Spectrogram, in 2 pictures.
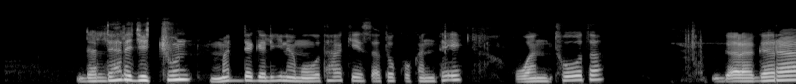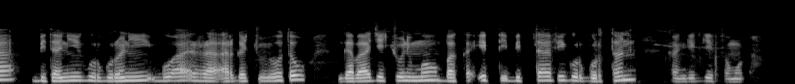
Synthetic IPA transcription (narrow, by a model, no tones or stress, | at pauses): d̪ɐld̪aːlɐd͡ʒɛt͡ʃːuːn | mɐd̪ːɐɡɐliːnɐmo̞ːt̪aːke̞ːsːat̪ɔkːɔkɐnt̪ɐʔɛ | wɐnt̪ʰo̞ːt̪ɐ | ɡɐɾaɡɐɾaːbɪt̪ɐniːɡʊɾɡʊɾɐniːbʊʔaːɪrːaːʔɐɾɡɐt͡ʃːuːjo̞ːt̪ɐʔʊ | ɡɐbaːd͡ʒɛt͡ʃːuːnɪmːo̞ːbɐkːɐʔɪt̪ːɪbɪt̪ːaːfɪɡʊɾɡʊɾt̪ɐŋ | kɐŋɡɛɡːe̞ːfːɐmʊᶑɐ̥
